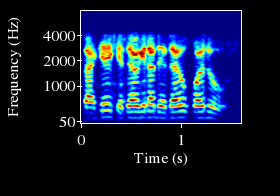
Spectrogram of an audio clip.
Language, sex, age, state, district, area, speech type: Assamese, male, 18-30, Assam, Dibrugarh, urban, conversation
